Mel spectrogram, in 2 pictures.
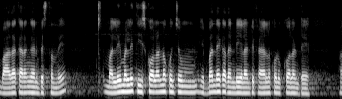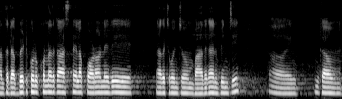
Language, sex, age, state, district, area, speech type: Telugu, male, 18-30, Andhra Pradesh, Eluru, rural, spontaneous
